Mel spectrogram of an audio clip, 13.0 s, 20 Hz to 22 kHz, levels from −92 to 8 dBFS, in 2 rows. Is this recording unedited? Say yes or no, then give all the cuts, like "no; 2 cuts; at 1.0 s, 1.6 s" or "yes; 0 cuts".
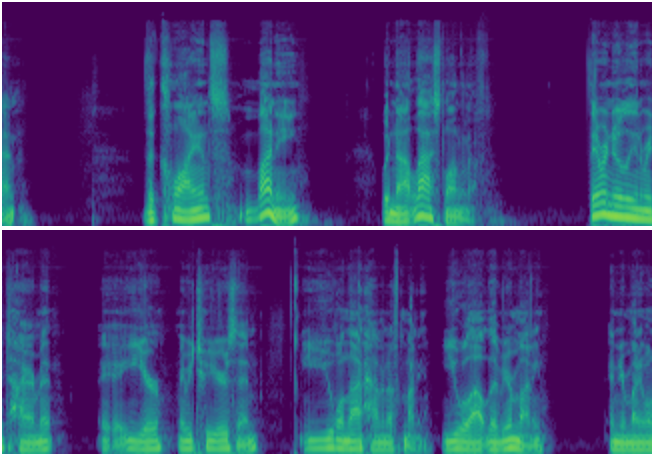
no; 2 cuts; at 9.3 s, 10.8 s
